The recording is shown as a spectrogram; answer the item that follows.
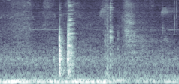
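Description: A few faint clicks and light clinks of a small bent metal wreath hanger being handled, over a low steady rumble.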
